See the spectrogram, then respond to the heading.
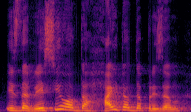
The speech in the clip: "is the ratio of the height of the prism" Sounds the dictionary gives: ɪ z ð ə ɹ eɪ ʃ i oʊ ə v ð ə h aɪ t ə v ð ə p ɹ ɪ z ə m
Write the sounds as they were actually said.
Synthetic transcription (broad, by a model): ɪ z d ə ɹ eɪ s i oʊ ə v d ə h aɪ t ə v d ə p ɹ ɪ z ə m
